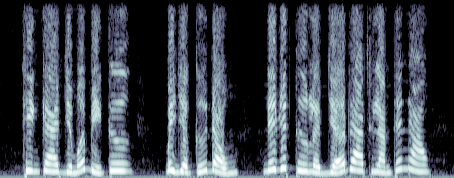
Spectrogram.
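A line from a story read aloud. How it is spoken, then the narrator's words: Angry. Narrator (Vietnamese): Đinh Đan tức giận nói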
